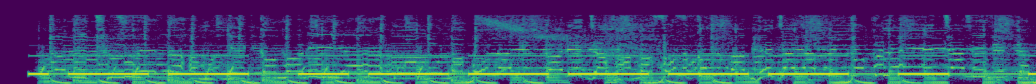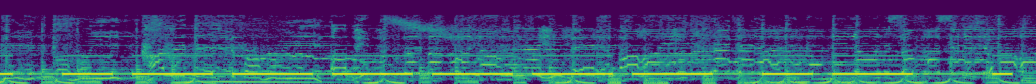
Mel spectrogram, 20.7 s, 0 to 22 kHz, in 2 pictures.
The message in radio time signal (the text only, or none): 0 0 1 0 0 0 0 0 1 M 1 0 0 0 0 0 0 1 0 M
